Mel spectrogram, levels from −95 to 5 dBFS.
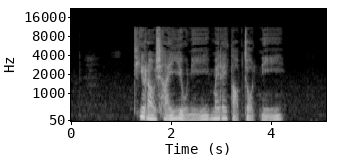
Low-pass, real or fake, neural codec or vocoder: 10.8 kHz; real; none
